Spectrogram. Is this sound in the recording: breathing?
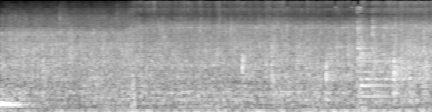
no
